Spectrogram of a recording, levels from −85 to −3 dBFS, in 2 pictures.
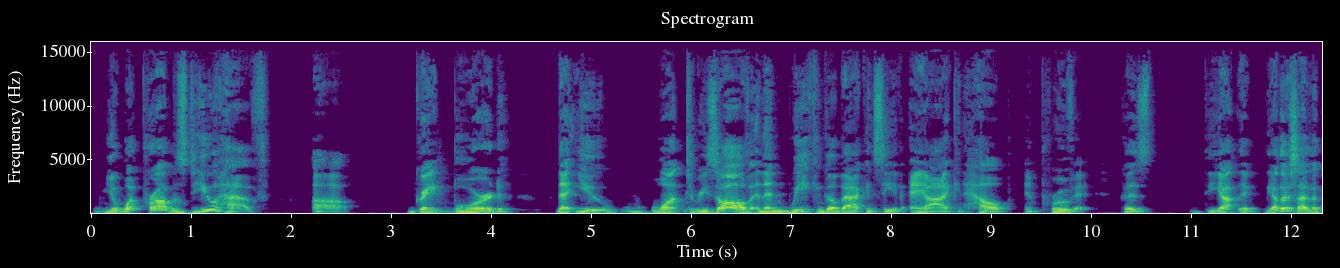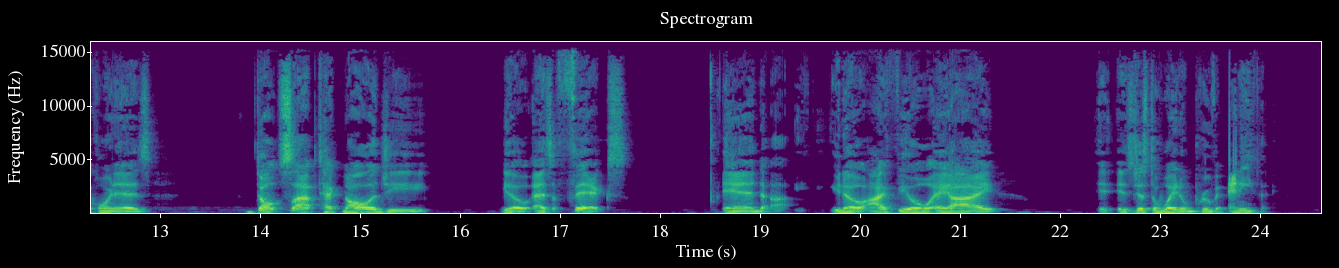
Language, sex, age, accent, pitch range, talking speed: English, male, 30-49, American, 115-140 Hz, 145 wpm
